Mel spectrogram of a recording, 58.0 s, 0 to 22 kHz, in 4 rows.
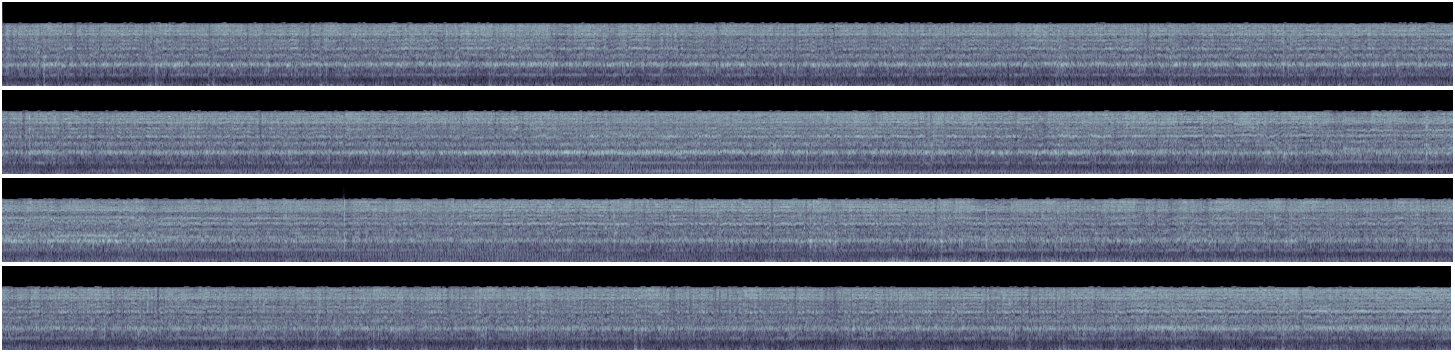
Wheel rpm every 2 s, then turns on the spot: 150, 150, 150, 150, 150, 150, 150, 150, 140, 140, 140, 140, 140, 150, 150, 150, 150, 160, 150, 150, 150, 150, 160, 160, 160, 160, 150, 150, 150.
none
